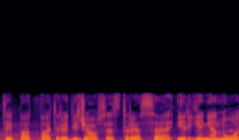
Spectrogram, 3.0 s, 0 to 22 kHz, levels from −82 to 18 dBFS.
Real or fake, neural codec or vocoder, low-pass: real; none; 7.2 kHz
